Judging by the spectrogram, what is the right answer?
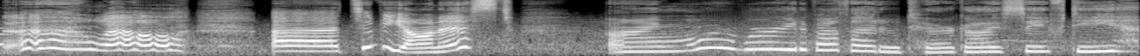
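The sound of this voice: A woman performs a put-on character voice at an extremely high pitch. Her tone is fairly bright, her intonation lively, and her pace fairly slow.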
